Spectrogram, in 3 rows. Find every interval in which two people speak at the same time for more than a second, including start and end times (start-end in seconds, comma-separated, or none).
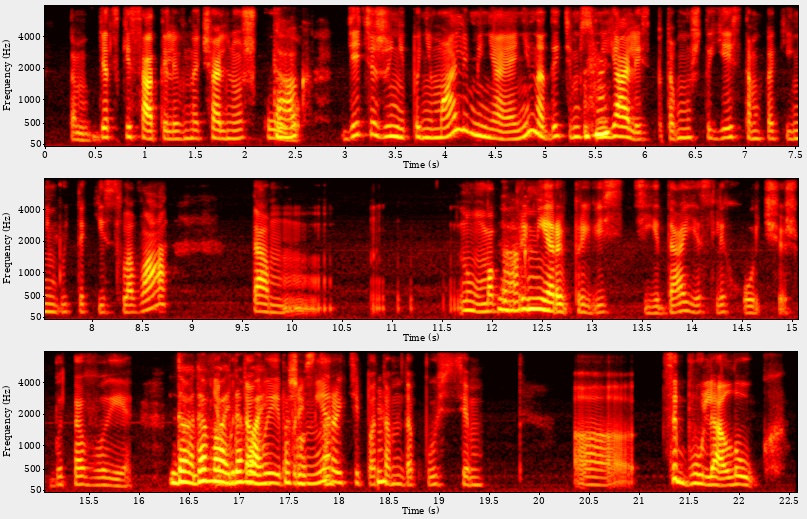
16.7-18.0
